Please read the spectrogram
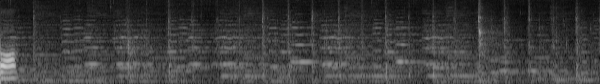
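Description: Soft background music with a melody, over repeated light taps of a wooden pestle crushing hazelnuts in a small mortar.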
